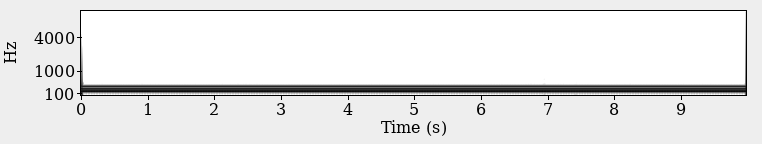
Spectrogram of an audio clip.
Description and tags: test signal chord pythagorean ratio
